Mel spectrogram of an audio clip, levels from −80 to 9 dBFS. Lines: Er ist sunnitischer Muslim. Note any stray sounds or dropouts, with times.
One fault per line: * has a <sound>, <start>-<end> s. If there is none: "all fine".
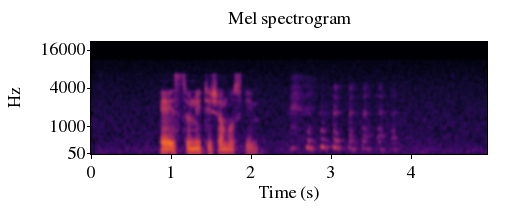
* has a laugh, 2.5-4.0 s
